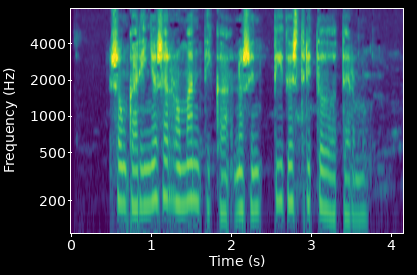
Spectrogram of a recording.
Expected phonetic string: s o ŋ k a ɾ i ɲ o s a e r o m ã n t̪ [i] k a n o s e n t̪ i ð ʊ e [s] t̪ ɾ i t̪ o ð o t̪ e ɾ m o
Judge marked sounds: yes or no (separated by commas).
yes, yes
